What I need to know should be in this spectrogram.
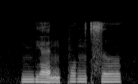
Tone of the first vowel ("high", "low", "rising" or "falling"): low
